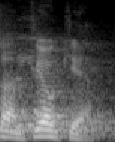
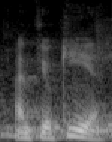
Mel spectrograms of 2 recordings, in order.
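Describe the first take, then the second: First: The stress falls on the 'o' in the middle. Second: The stress falls on the 'í' near the end. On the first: This is the local Spanish adapted form. "nosotros lo hispanizamos" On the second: This is the form used in the biblical texts. "en los textos bíblicos siempre tiene tilde"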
